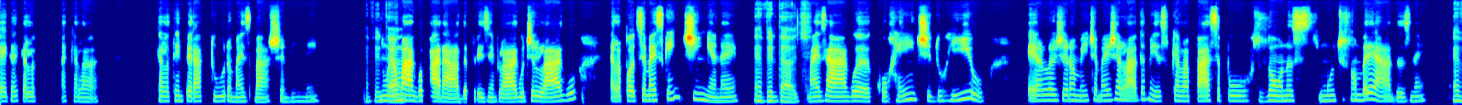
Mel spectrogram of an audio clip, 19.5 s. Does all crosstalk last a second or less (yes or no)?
yes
